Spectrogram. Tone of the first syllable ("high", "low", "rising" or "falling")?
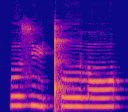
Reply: high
